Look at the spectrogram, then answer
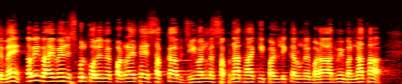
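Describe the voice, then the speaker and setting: A man with a fairly high pitch and fairly even intonation talks at a moderate pace while noticeable background noise plays. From Rajasthan, India (Bhilwara). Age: 50s. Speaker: network marketing speaker. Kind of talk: motivational talk.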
